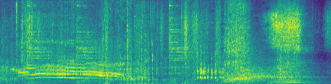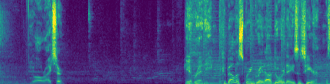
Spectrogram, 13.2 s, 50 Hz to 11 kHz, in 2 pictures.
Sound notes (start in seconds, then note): 0.3 scream of pain; 3.5 monstrous growling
